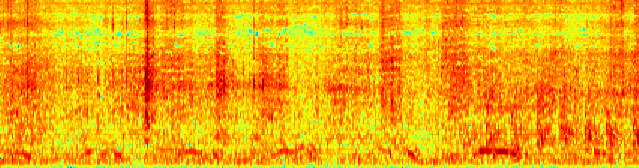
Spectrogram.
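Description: Pigeons coo softly in repeated low, rolling calls, faint and somewhat distant, over a quiet background hiss outdoors.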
